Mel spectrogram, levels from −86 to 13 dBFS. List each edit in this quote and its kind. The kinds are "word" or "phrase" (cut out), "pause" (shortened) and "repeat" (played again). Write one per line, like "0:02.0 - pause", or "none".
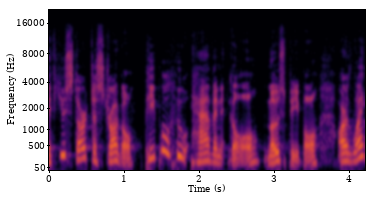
0:01.2 - pause
0:01.9 - word
0:02.4 - word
